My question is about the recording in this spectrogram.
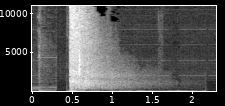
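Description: A single gunshot: one sharp crack about half a second in, followed by a long fading echo.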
